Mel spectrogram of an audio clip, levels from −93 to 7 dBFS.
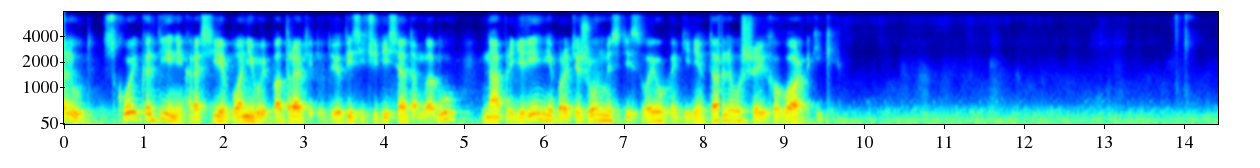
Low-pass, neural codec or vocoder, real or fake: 7.2 kHz; codec, 24 kHz, 0.9 kbps, WavTokenizer, large speech release; fake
